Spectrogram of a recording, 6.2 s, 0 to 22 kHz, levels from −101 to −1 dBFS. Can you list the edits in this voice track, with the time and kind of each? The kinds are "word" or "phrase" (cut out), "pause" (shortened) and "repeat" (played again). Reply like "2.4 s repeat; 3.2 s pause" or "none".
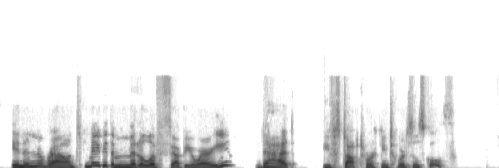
3.0 s pause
